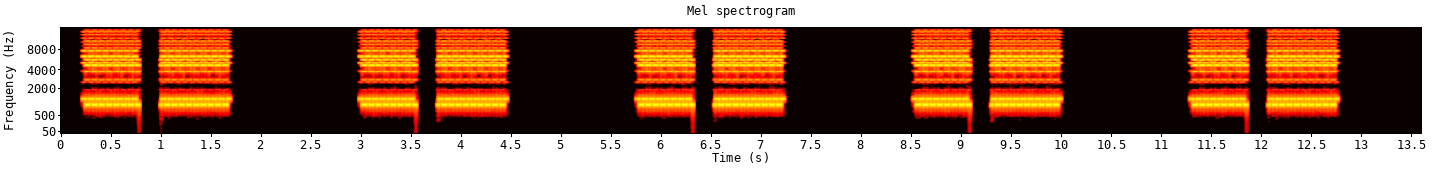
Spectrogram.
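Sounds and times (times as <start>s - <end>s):
digital small business phone system: 0.2s - 1.7s, 3.0s - 4.5s, 5.8s - 7.3s, 8.5s - 10.0s, 11.3s - 12.8s.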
